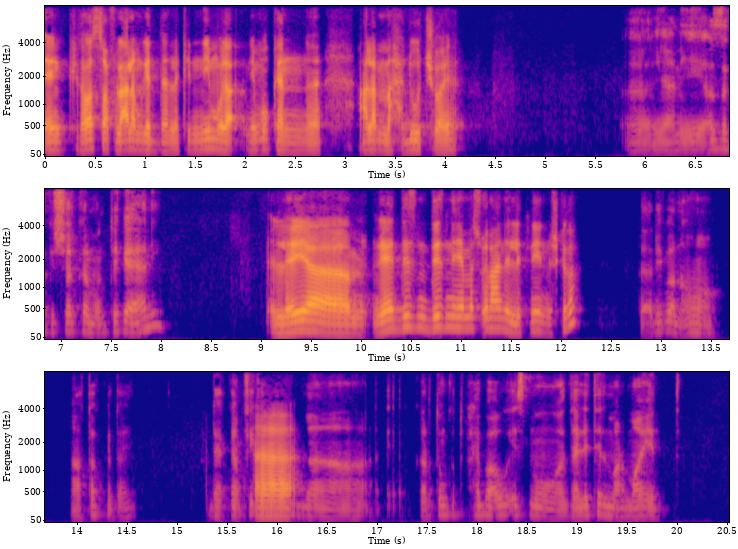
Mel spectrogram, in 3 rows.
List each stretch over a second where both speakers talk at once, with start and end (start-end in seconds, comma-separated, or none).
none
